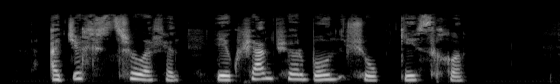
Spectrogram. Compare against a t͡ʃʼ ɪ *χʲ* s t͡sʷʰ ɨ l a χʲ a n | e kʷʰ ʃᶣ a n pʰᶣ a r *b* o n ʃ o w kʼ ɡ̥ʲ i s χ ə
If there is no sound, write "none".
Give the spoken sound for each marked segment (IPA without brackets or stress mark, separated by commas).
χʲ, b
